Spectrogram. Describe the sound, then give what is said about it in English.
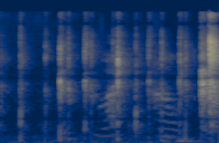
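Sparse, scattered claps from a small audience at the close of a recorded show, sounding as separate sharp smacks with a fuller burst near the end, mixed with people talking. “Tapos, palakpakan po natin ang ating audience today.”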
